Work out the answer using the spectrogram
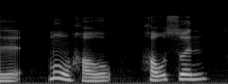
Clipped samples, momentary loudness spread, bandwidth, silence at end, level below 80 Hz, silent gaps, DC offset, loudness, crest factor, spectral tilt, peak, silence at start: under 0.1%; 7 LU; 10.5 kHz; 0.2 s; -62 dBFS; none; 0.1%; -28 LUFS; 16 dB; -6.5 dB/octave; -12 dBFS; 0 s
